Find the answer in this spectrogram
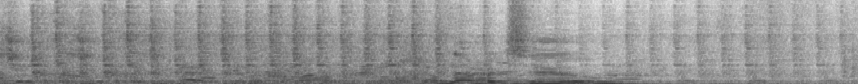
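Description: Audience voices talking over one another and calling out. The crowd noise drops off about three seconds in.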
